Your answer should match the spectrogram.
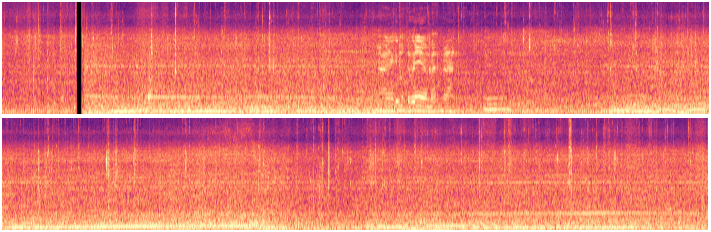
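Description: Car engine and road noise heard from inside the cabin while driving, the engine note rising and falling as speed changes. There is a brief break in the sound about a second and a half in.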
